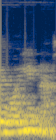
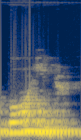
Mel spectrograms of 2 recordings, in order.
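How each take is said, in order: First: "boina" said as bo-Í-na; wrong stress on boina. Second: "boina" slowly, stressed on BOI; correct stress on boina. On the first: Teacher shows pupils what not to say, wrong stress. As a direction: split "boina" into three syllables, stressing the I. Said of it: "no se dice boina". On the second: Teacher corrects the word for her pupils, correct stress. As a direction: hit BOI in "boina", keeping oi one syllable. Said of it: "sino boina". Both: Shown as a demonstration.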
